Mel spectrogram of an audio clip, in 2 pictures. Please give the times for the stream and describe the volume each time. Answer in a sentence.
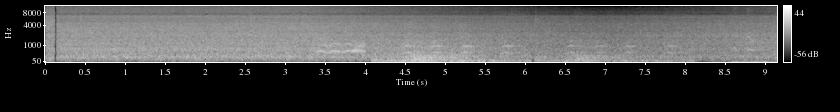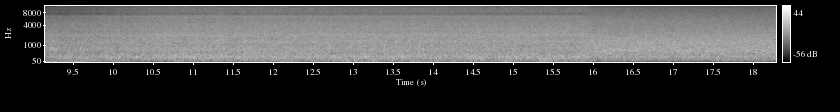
You can hear the stream from 0.0 to 18.2 s, getting quieter then louder.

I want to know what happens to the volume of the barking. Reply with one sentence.
The loudness of the barking goes down.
